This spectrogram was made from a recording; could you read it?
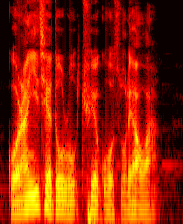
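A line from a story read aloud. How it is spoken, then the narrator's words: Admiring exclamation. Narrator (Chinese): 晋文公不禁感叹地说道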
